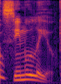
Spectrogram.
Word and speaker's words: Simu Liu: Simu Liu? – Simu Liu.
